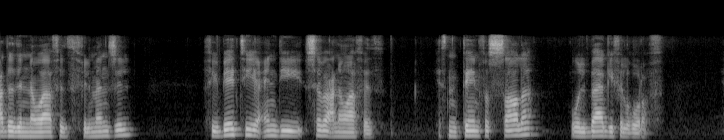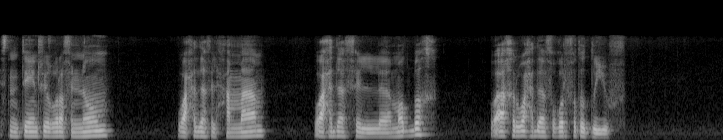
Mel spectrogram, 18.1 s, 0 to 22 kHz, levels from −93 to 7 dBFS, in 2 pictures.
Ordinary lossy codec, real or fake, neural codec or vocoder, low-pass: none; real; none; none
